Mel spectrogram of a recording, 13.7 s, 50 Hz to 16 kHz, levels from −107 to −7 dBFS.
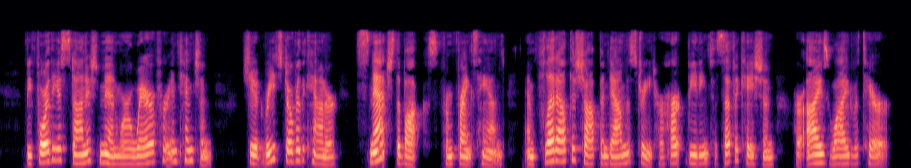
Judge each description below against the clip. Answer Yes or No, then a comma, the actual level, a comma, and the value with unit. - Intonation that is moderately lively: No, wide, 6.1 semitones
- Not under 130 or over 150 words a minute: No, average, 180 wpm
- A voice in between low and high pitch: No, high, 195 Hz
